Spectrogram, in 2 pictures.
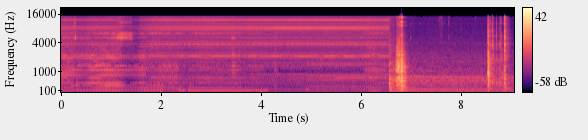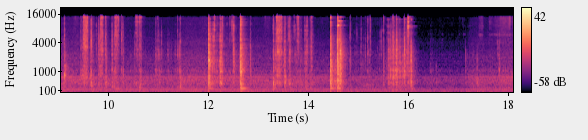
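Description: CNC router spindle running with an end mill in a pocket in an aluminum plate, a steady whine of several tones, cut off by one loud click about six and a half seconds in. Then irregular clicks and taps as a brush sweeps aluminum chips around the plate, over a low steady hum.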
